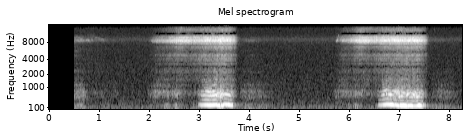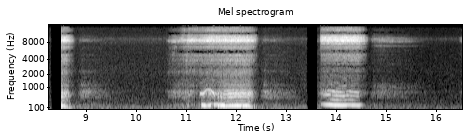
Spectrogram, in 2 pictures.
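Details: Real snoring recording with an MTM tongue-guard oral device: loud, harsh rattling snores on each breath in, about 14 a minute, typical of heavy snoring.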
